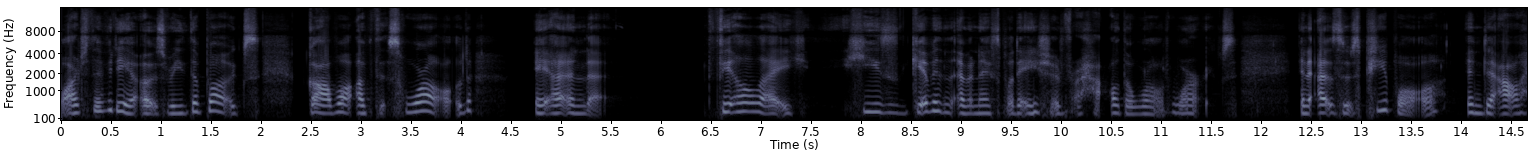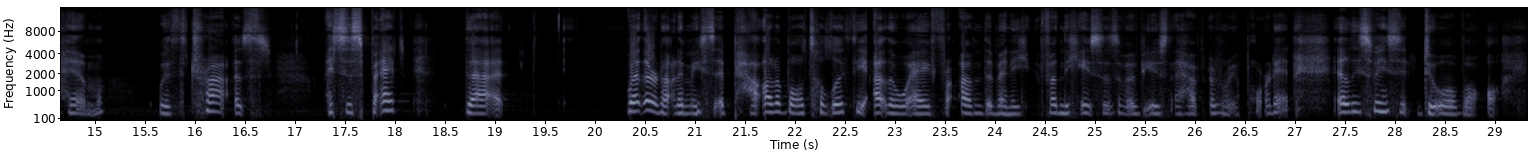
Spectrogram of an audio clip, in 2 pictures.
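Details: Real spasmodic dysphonia in a woman, a religion reporter speaking in a podcast interview; no type, onset or treatment stated; spasmodic dysphonia.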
